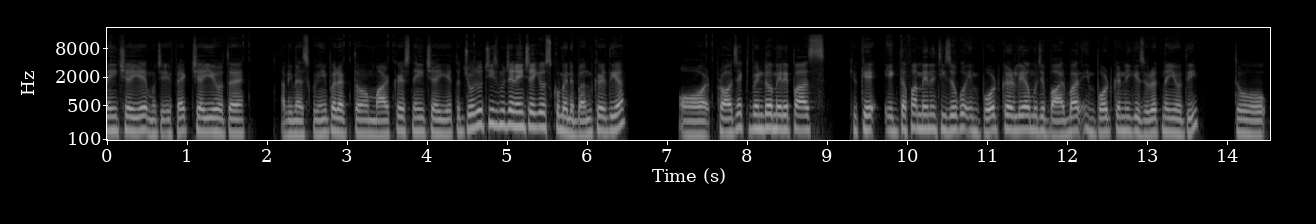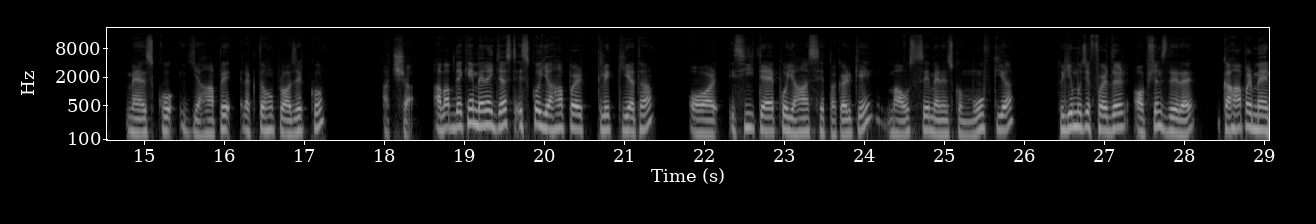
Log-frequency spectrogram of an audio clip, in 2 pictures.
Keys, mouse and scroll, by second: 7.4 click, 15.1-19.4 drag, 19.8 click, 24.4-29.0 drag.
